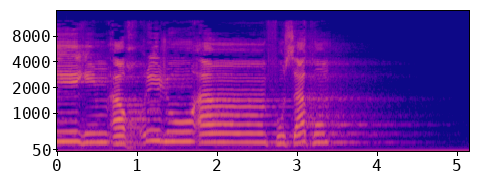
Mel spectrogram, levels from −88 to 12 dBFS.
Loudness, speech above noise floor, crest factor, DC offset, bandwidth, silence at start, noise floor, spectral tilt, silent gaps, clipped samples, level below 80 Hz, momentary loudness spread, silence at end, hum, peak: -27 LUFS; 46 dB; 20 dB; 0.3%; 13 kHz; 0 s; -73 dBFS; -2 dB/octave; none; under 0.1%; -72 dBFS; 8 LU; 1.3 s; none; -8 dBFS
